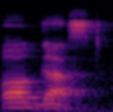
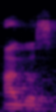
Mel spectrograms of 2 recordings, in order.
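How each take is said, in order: First: The first vowel is a rounded 'o' sound. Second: The first vowel is an open 'a' sound. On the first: The speaker calls it right. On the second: The speaker calls it wrong. "আগস্ট না"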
